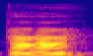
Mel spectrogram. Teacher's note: Como si fuera la K, pero desde la garganta, ka. A ver, ka, no, no aspirado.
